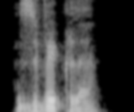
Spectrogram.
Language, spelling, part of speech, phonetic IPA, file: Polish, zwykle, adverb, [ˈzvɨklɛ], Pl-zwykle.ogg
